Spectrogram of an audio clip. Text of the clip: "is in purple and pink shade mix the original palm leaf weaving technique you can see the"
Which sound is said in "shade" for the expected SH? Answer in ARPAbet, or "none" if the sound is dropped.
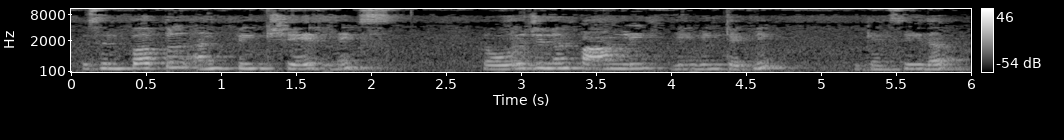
SH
